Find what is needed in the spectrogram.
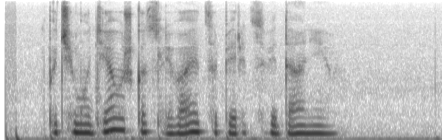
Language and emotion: Russian, sad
